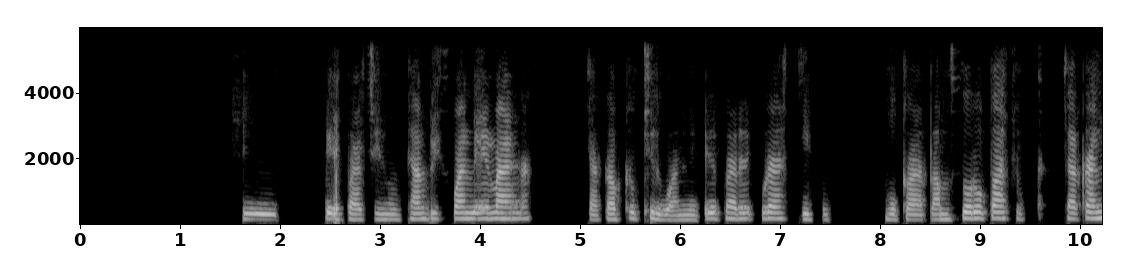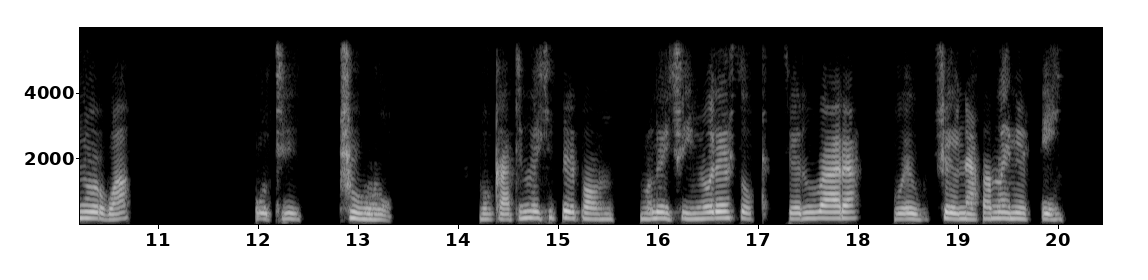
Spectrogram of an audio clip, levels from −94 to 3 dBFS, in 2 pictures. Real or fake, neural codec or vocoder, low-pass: fake; codec, 44.1 kHz, 1.7 kbps, Pupu-Codec; 5.4 kHz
